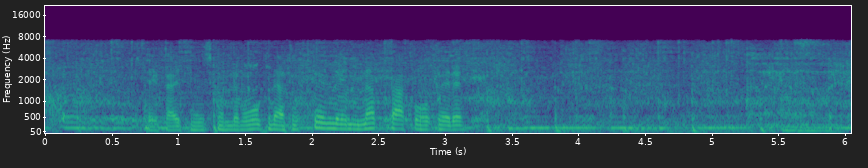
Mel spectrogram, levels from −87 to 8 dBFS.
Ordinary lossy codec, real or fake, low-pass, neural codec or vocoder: Opus, 64 kbps; fake; 7.2 kHz; codec, 16 kHz, 16 kbps, FunCodec, trained on LibriTTS, 50 frames a second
